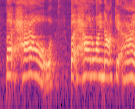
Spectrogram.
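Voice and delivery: desperate questioning. Retold or imitated. Arguing with detox staff.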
